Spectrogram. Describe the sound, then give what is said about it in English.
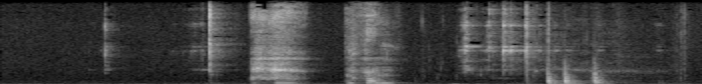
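Drinking from a glass: quiet clinks and handling noises come in a few short, scattered bursts over a few seconds. “Hold on. I need a drink.”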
